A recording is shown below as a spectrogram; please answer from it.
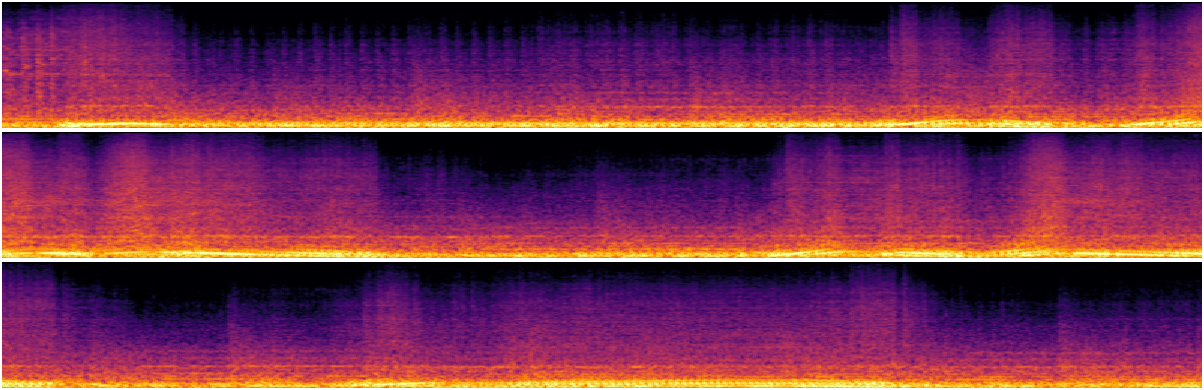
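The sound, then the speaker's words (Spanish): A car's thunderous engine revs again and again, its loud roar sweeping up and back down in pitch over a constant rumbling idle, with no voices. “Guardé la pala en el baúl, monté en él y arranqué el estruendoso motor.”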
